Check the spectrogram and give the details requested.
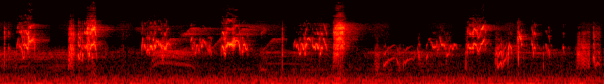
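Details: Several happy pet lovebirds chatter in quick bursts, bright sharp chirps and brief squawky notes tumbling over one another, about every half second, with low steady background hum.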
